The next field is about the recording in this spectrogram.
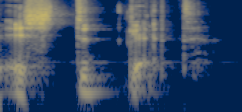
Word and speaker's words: Stuttgart: Sí, y la pronunciación buena de Stuttgart es Stuttgart.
